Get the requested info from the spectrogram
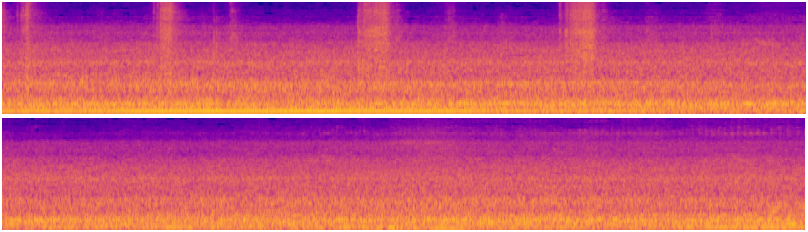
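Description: City street traffic noise with a steady low hum, and three short hisses about a second apart in the first three seconds.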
